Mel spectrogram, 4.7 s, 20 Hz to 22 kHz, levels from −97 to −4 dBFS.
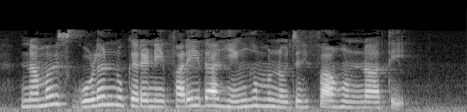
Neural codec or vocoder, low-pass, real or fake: none; 7.2 kHz; real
